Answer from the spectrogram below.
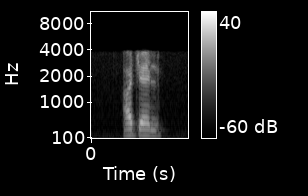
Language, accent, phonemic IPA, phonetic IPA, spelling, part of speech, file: Armenian, Eastern Armenian, /ɑˈt͡ʃel/, [ɑt͡ʃél], աճել, verb, Hy-աճել.ogg
- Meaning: to grow; to increase; to grow up; to rise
